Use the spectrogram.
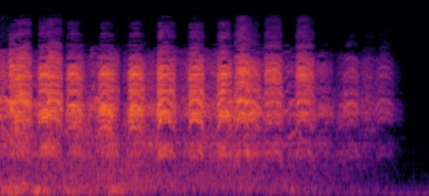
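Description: A flock of birds on the move, leaving the roost just before sunrise to forage over the countryside, gives raucous, overlapping calls, about a dozen harsh honking caws in a steady rhythm, loud and bright, with no talking, then the calls stop abruptly.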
